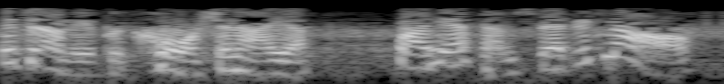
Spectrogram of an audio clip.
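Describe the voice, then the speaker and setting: A woman's voice: medium pitch, big pitch swings, brisk, background noise, close to an everyday voice. Actress as a fluttery, genteel radio-drama lady, muffled old recording. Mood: confiding, fluttery. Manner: polite, fluttery, effusive. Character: chatty, genteel married lady on an ocean voyage.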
